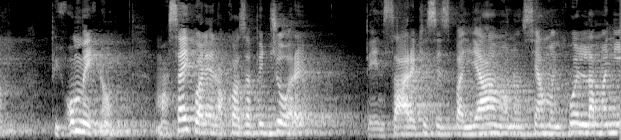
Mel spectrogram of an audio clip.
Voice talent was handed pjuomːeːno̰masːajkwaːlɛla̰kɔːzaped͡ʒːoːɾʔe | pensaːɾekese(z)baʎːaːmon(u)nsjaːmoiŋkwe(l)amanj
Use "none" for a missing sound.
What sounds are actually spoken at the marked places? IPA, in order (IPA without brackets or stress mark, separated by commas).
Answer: z, o, lː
